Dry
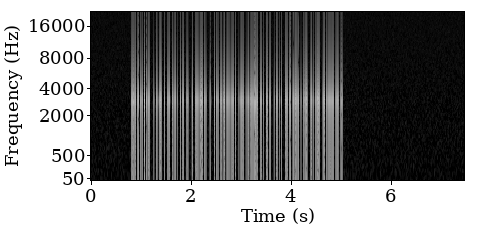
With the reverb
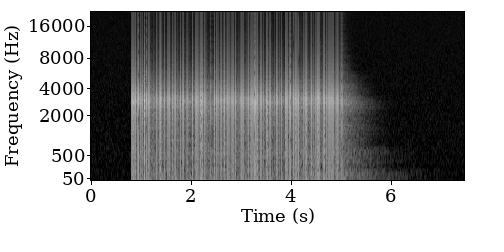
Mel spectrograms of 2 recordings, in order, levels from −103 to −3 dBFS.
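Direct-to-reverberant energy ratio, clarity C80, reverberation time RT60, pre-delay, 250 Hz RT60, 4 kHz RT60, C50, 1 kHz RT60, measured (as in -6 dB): 10.0 dB, 14.0 dB, 1.6 s, 5 ms, 1.8 s, 1.0 s, 13.0 dB, 1.4 s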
